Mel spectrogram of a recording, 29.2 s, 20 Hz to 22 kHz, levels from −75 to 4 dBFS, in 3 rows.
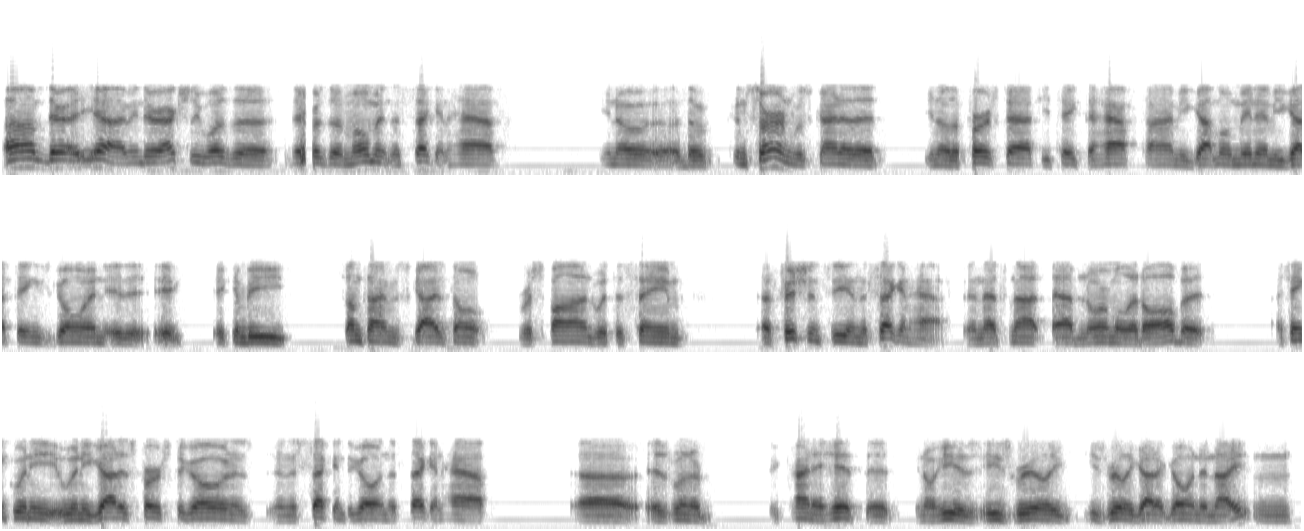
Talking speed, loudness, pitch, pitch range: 225 wpm, -23 LUFS, 100 Hz, 90-110 Hz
